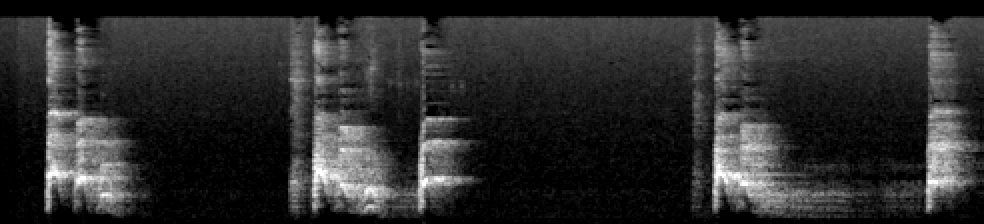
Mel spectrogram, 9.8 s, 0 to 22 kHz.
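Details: Small Papillon barking very loud at home, recorded in stereo with an Olympus LS-11: clusters of harsh, high barks, one, then a pair, then another pair, separated by silent gaps of a few seconds.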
